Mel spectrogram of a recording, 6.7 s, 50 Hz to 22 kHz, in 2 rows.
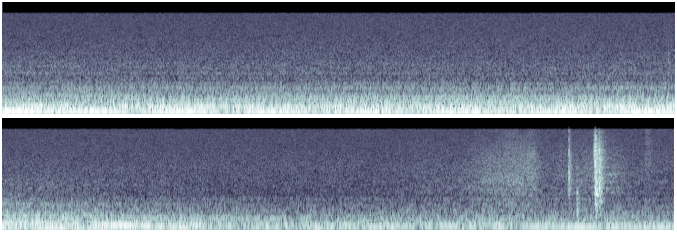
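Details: BMW E39 M5 at idle: low, even droning hum with a faint buzzy vibration underneath; the cause of the vibration is unclear.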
